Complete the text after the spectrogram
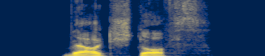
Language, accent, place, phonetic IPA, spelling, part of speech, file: German, Germany, Berlin, [ˈvɛʁkˌʃtɔfs], Werkstoffs, noun, De-Werkstoffs.ogg
- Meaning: genitive singular of Werkstoff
